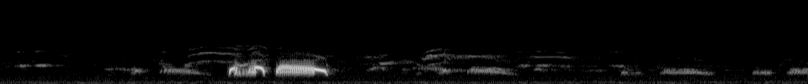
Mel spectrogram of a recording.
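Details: Spotted dove used as a decoy bird, calling to lure wild doves in the morning: one loud, low, husky double coo stands out mid-clip amid many fainter, scattered cooing notes from the surroundings.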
